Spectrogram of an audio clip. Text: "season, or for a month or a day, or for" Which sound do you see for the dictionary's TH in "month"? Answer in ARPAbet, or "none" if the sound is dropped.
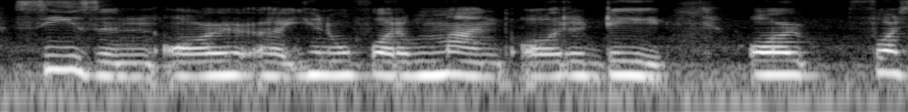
T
